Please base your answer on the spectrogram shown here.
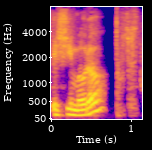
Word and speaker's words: Ishimoto: And notice how I pronounced Ishimoto correctly.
